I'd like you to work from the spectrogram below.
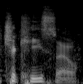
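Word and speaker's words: Chaquico: So how do you pronounce his name? – It's Craig Chiquito.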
